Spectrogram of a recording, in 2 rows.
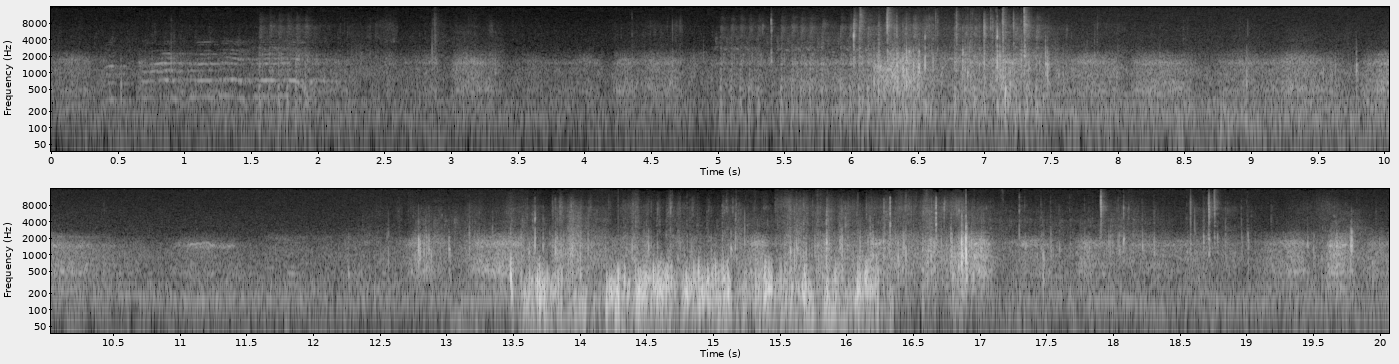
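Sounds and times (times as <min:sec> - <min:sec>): gear rustling: 0:04.5 - 0:08.0, 0:12.4 - 0:20.0
faint distant voices: 0:05.0 - 0:13.5
footsteps: 0:12.4 - 0:20.0
crunching: 0:12.6 - 0:20.0.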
